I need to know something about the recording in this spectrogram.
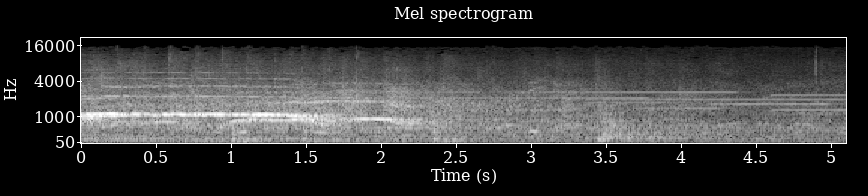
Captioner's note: audience applauding and cheering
